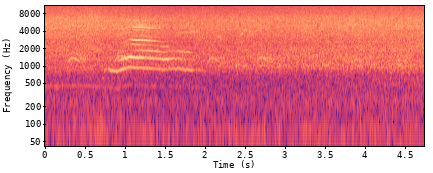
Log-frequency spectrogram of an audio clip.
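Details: Angry brown tabby-and-white cat squaring off against a brown tabby cat. A rising, harmonic-rich yowl swells and then slides down to a sustained moan. Softer, wavering cries trail after it against continuous low noise.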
